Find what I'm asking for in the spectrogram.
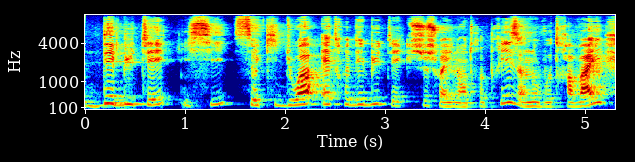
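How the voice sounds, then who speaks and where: The voice belongs to a woman and carries some breathiness. Her pitch rises and falls in a lively way. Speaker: tarot card reader. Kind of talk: tarot reading monologue. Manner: hesitant, many fillers.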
